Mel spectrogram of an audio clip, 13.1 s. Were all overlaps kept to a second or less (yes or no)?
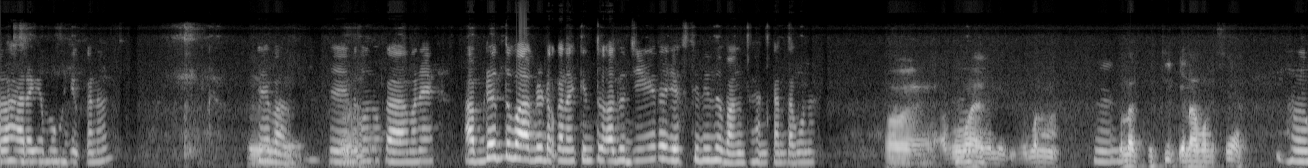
yes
